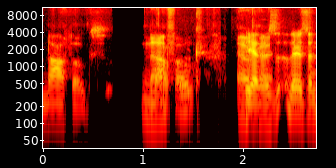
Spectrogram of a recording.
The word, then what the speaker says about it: Norfolk: In Virginia, which is where Norfolk is, that's how they pronounce it. They call it Norfolks.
